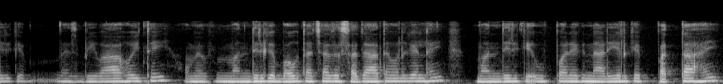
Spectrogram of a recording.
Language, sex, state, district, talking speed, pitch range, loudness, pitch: Bajjika, male, Bihar, Vaishali, 190 wpm, 130-145 Hz, -18 LUFS, 135 Hz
